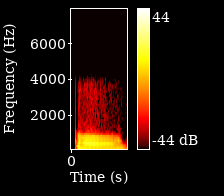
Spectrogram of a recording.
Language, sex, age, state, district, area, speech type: Bodo, male, 18-30, Assam, Baksa, rural, conversation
